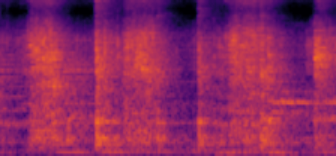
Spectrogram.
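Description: Steel spatula scraping the bottom and sides of an iron kadhai while stirring thick semolina halwa, in repeated rasping strokes about two a second.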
